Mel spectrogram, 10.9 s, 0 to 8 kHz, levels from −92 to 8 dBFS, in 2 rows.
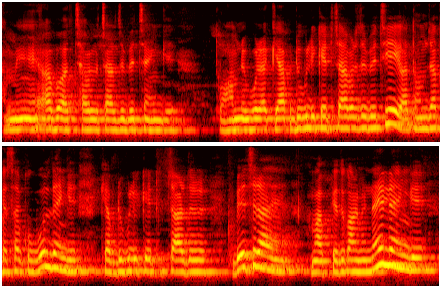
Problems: constant background noise, continuous background conversations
